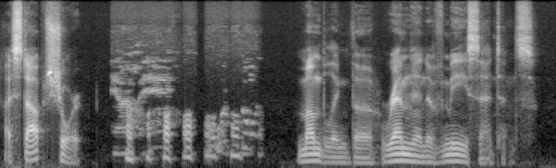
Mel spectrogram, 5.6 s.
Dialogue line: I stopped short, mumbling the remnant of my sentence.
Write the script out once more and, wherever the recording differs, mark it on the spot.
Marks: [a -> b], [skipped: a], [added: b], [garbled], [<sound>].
I stopped short, [laugh] mumbling the remnant of [my -> me] sentence.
